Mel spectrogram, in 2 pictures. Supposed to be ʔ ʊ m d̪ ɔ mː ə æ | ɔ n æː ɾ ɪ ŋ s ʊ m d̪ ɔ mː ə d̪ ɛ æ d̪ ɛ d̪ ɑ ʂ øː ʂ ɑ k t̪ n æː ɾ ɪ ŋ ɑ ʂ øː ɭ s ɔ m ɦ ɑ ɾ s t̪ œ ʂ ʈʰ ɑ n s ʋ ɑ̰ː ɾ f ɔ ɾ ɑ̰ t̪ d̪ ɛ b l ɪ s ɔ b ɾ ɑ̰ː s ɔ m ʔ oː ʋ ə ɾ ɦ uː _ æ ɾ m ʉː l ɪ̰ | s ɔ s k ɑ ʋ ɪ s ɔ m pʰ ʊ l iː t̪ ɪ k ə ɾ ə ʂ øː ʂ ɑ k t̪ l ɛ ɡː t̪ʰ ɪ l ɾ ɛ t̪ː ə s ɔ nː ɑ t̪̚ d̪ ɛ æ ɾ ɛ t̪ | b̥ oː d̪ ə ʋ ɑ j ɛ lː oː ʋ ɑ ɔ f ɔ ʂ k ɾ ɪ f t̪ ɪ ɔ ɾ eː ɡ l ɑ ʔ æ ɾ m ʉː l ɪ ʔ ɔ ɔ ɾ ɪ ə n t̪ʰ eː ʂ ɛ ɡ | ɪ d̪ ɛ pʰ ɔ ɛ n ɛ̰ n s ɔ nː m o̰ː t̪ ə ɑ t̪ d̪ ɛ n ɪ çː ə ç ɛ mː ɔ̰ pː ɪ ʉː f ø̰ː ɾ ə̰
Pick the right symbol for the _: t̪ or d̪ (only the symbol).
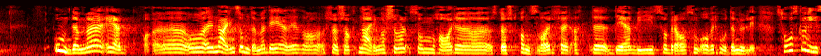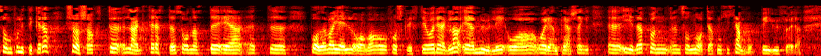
d̪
